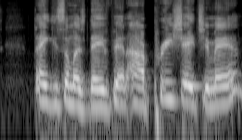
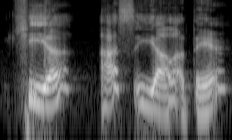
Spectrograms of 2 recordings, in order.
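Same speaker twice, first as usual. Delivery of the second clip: ordinary delivery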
